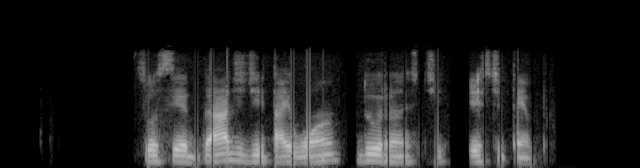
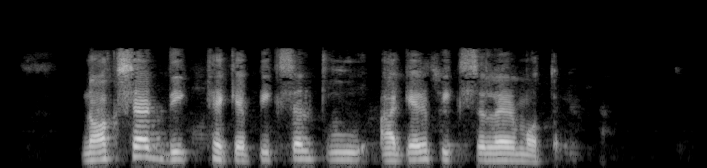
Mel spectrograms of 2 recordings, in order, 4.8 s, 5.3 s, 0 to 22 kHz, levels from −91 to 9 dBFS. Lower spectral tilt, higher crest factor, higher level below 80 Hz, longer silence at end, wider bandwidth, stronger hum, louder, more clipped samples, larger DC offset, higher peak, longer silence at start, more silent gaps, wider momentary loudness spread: first, -6 dB/octave vs -4.5 dB/octave; about the same, 22 dB vs 18 dB; first, -58 dBFS vs -64 dBFS; second, 0.85 s vs 1.15 s; about the same, 7.6 kHz vs 8 kHz; neither; second, -24 LUFS vs -18 LUFS; neither; neither; about the same, -4 dBFS vs -2 dBFS; first, 1.05 s vs 0.6 s; first, 3.38-3.51 s vs none; about the same, 10 LU vs 11 LU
